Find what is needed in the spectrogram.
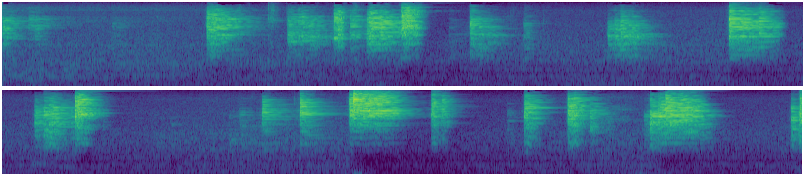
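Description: New steel coil springs for a Jeep Wrangler TJ clinking and ringing against each other as they are handled, in short irregular bursts. The springs are being held up to check their size against the old ones.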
